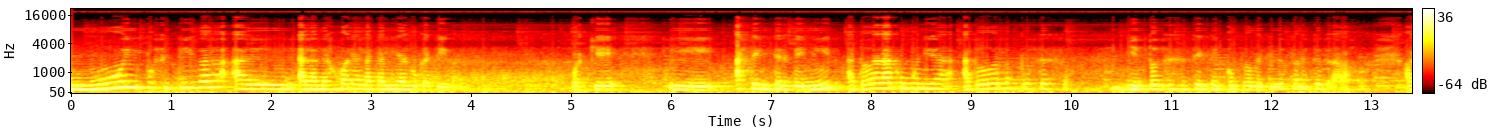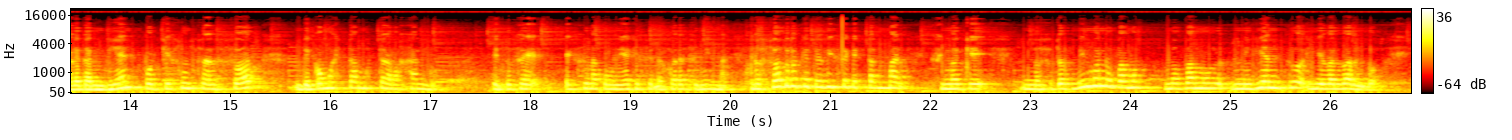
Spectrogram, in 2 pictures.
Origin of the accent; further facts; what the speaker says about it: Puente Alto, Santiago Metropolitan Region, Chile; Quiero saludar a todos los puentealpinos, porque es mi tierra, es mi pueblo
